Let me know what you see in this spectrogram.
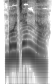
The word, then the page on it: ಬೊಜಂಗ: bojanga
